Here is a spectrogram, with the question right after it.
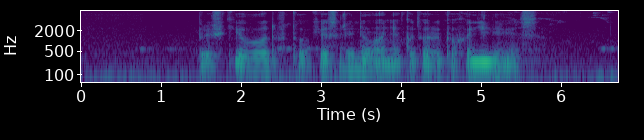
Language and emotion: Russian, sad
